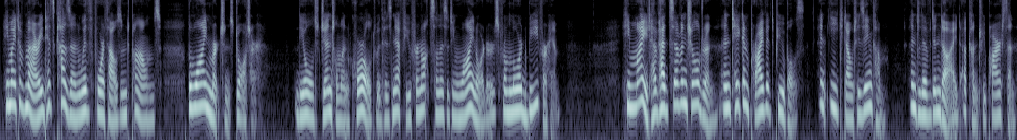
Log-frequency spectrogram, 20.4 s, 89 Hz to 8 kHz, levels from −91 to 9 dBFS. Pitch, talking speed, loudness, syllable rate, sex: 210 Hz, 155 wpm, -18 LUFS, 3.8 syllables/s, female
